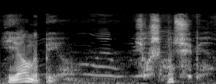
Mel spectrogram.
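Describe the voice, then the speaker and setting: A man voicing a gruff, protective male guardian in an animated drama, speaking in curt, clipped lines. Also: medium pitch, a little fast.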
